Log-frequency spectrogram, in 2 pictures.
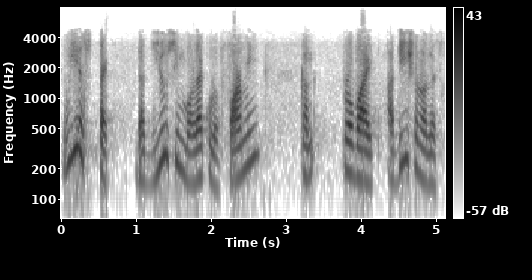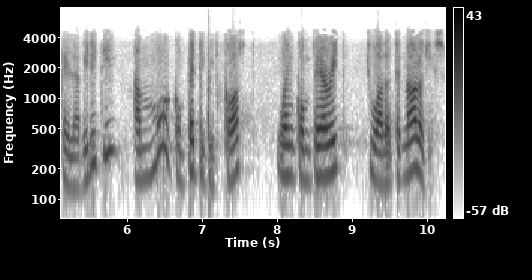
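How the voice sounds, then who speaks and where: A man's voice: fairly high pitch, lively intonation, normal speed, husky. A man presenting as a company executive, reading a scripted investor presentation over a conference call phone line. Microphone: telephone conference call.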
